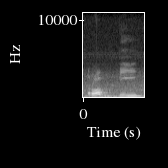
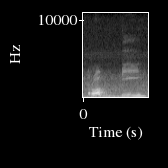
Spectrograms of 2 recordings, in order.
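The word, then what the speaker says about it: ربِّ: ba, so that means we have two ba in this scenario. One has a sukoon on top and the other one has kasra on top. So how we pronounce it? Rabbi, Rabbi, Rabbi.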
